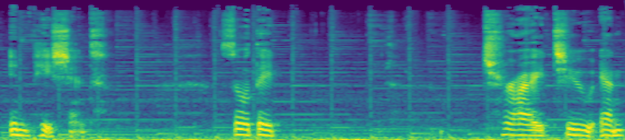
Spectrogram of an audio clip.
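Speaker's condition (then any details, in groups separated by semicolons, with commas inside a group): Aphasia; acquired after stroke, affects speech and writing, no cognitive deficits, intellect intact; receiving nursing care; words glitch, cannot get thoughts out in voice or writing, listeners anticipate next word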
